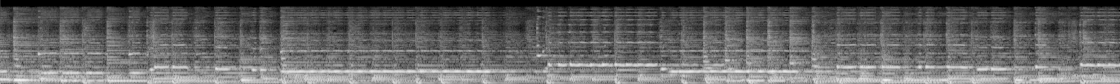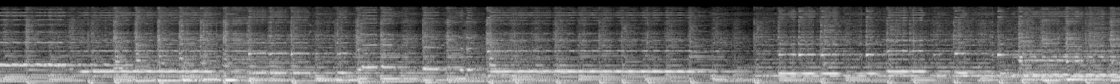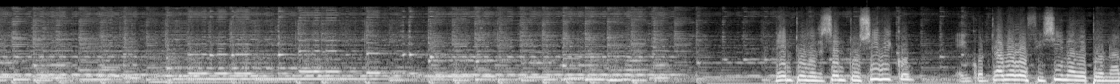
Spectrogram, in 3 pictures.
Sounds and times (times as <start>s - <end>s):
Music: 0.0s - 33.6s.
